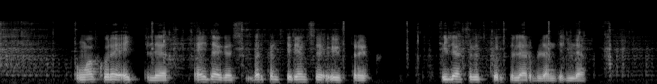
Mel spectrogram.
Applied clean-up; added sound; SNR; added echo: neural mask model RNNoise.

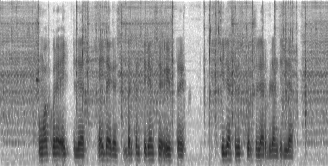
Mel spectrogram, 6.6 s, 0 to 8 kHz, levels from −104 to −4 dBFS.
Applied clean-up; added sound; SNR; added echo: none; Telephone; 11 dB; none.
